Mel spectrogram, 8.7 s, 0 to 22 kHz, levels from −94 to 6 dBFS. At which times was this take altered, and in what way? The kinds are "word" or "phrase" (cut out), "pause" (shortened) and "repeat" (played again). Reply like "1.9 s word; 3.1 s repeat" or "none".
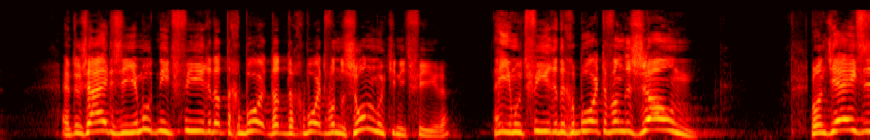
4.6 s pause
